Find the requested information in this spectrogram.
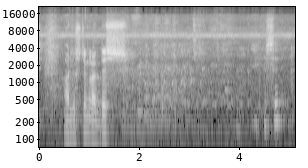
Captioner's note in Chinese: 笑聲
